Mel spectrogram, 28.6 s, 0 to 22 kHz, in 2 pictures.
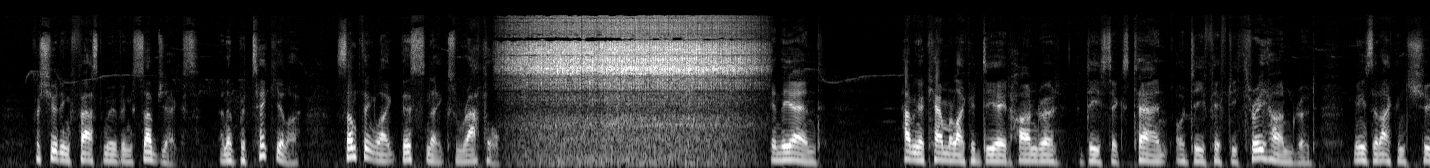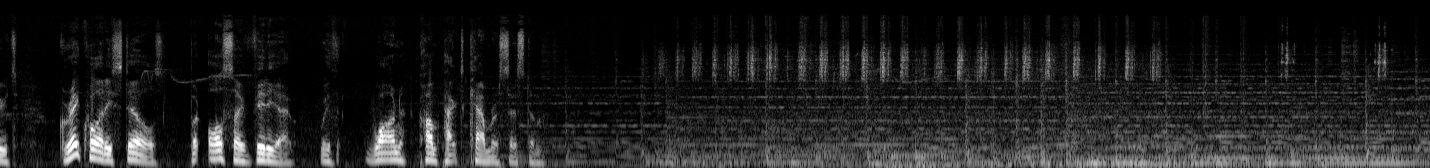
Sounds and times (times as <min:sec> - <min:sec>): Outside, rural or natural: 0:00.0 - 0:28.6
Speech: 0:00.4 - 0:05.0, 0:07.7 - 0:08.2, 0:09.0 - 0:19.8.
